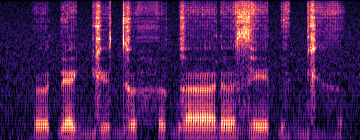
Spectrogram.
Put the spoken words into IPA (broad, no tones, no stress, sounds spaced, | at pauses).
ɵ ɗ ɛ ɡʲ ɵ d ɵ h ɵ ɡ ɐː ɾ ə z e ɗ ə̤ ɡʲ ə̤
